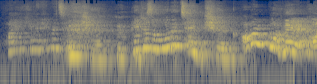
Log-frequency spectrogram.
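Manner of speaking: put-on high, whiny little-kid protest; jealous child. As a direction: imitate a kid demanding all the attention. Acts jealous childhood self.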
